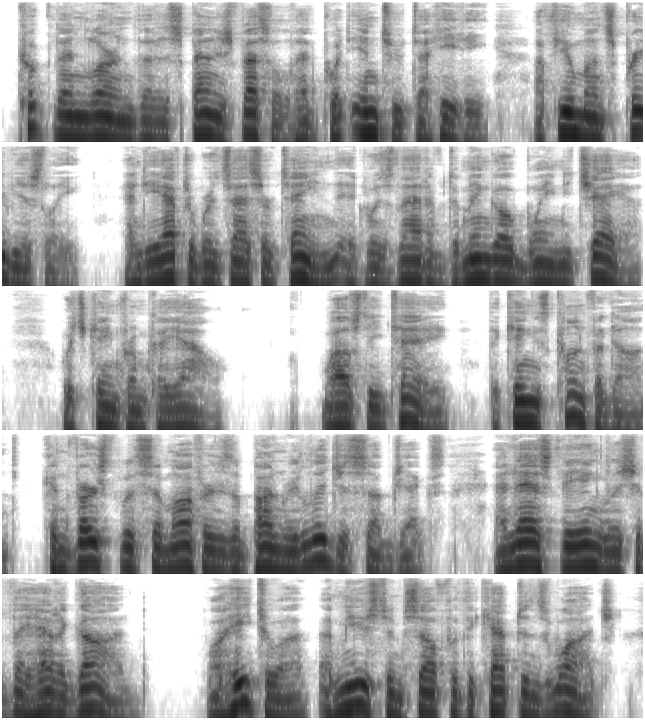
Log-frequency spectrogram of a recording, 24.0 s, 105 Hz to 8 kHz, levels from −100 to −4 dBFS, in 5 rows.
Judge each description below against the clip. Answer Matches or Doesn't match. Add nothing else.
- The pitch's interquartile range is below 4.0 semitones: Doesn't match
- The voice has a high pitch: Doesn't match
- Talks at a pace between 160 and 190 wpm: Doesn't match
